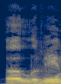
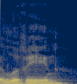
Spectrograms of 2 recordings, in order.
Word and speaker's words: Levin: for the campaign okay Levine Levin am I still saying it wrong love-in I guess apparently I'm still pronouncing his name wrong I apologized to mark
